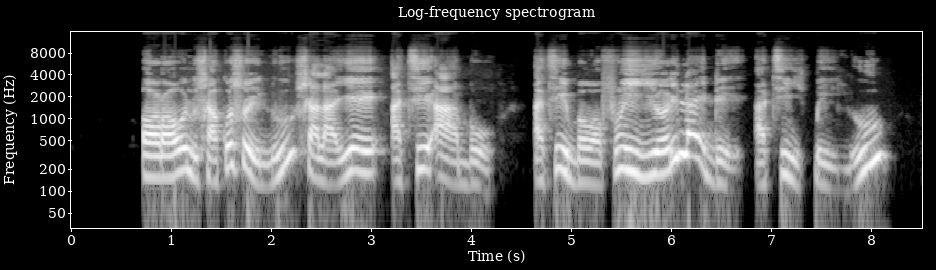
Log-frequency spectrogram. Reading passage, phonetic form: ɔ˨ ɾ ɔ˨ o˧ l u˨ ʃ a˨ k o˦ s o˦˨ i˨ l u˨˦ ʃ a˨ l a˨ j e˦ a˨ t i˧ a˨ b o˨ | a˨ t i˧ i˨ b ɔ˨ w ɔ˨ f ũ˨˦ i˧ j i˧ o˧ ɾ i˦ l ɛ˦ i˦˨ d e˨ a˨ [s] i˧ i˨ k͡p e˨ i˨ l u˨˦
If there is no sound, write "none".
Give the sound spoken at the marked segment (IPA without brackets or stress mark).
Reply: t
